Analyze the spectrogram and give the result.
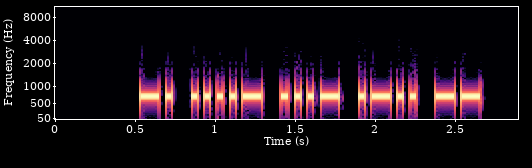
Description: Morse code, heard as a keyed tone, about 30 wpm, 700 Hz. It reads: N4VLM
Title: USA Call Signs - 5 Characters - Repeated 2x - 30wpm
